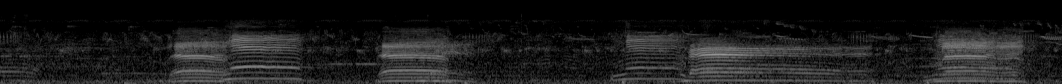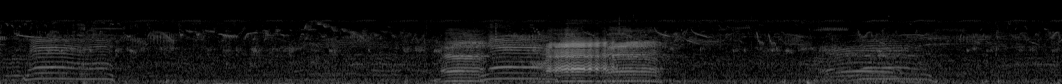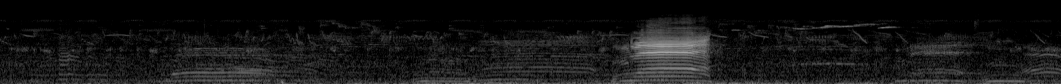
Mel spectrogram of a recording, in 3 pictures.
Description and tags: Hollow Tree Ambience #2
Ambience at Hollow Tree, Tasmania: ewes and lambs in paddock, frogs in pond behind microphone.
Recorded on a PMD661 with a Rode NT4, 18 October 2017, 11:23 am.
field-recording, Tasmania, pond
